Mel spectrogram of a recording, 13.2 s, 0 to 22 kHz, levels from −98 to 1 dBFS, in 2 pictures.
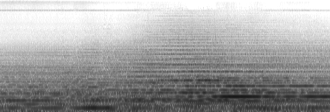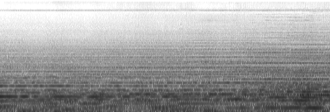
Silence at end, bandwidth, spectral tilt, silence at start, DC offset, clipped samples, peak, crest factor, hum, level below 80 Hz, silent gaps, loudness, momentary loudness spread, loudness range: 0 s; 8.2 kHz; -8 dB/octave; 0 s; under 0.1%; under 0.1%; -2 dBFS; 16 dB; none; -32 dBFS; none; -19 LUFS; 10 LU; 8 LU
